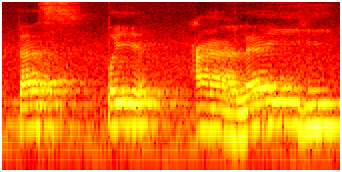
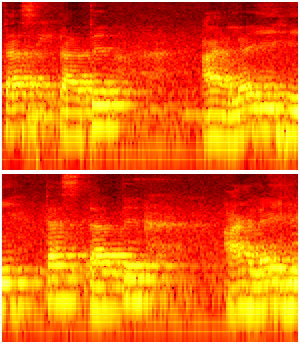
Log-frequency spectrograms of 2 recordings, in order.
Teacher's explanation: Jadi seakan-akan bacaan kita itu pun terputus tetapi dalam satu nafas yang sama. Jadi tidak tidak ada curi-curi nafas bahasanya ngih.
